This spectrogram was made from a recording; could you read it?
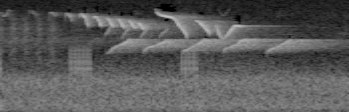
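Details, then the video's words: Eurasian treecreeper (Certhia familiaris) song: a thin, very high series of quick descending notes, accelerating and ending in a short flourish, over faint background hiss. "Пищуха обыкновенная Certhia familiaris"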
